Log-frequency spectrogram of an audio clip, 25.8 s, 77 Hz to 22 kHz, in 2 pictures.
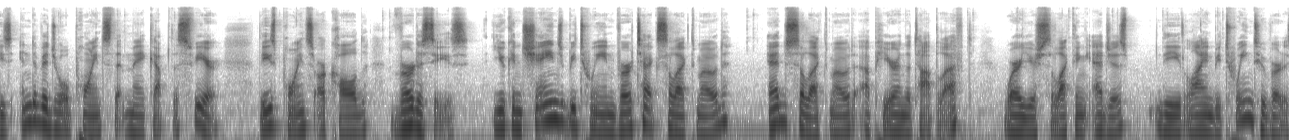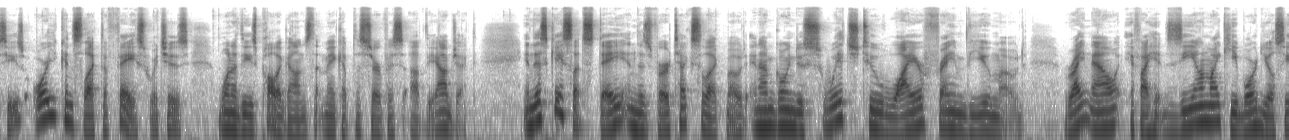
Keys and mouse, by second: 0.5 click, 1.1 click, 4.3 click, 5.8 click, 7.4 click, 9.6 click, 10.6 click, 12.1 click, 17.9 click, 19.9 click, 24.7 z.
